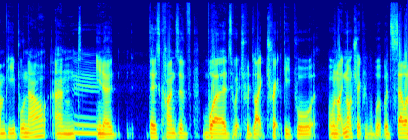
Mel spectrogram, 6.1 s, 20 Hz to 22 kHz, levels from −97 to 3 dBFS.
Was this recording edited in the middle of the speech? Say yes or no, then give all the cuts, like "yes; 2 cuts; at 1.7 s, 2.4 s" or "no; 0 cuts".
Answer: yes; 1 cut; at 3.0 s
